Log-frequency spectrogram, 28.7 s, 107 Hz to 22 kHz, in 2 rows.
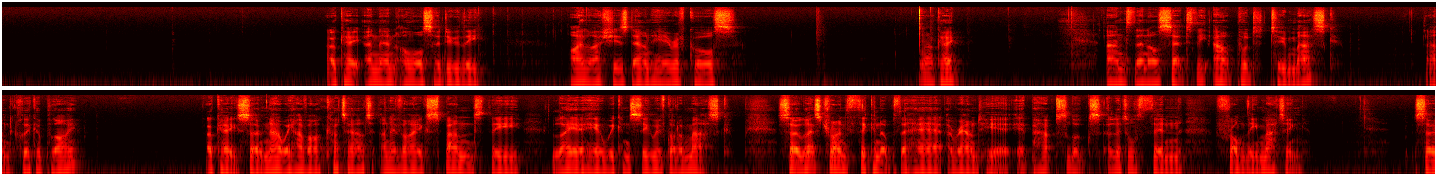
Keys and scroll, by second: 1.1 typing, 4.8-5.5 typing, 9.6 super+0.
